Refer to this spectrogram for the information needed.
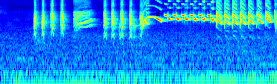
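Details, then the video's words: A pure-bred hooded siskin wanting to fight another hooded siskin sings a fast, high twittering song of sharp repeated chips, buzzy downslurred notes and a long trilled warble. "Cabecita Negra Canta Y Quiere Pelea / Pintassilgo Quero Lutar"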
